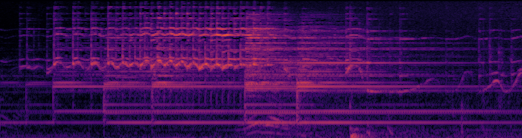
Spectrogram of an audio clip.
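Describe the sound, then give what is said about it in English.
A flexitone, a bendable metallic percussion instrument, gives off wobbling, warbling high metallic tones over a steady sustained ringing, swelling in the first half and then fading before a few last wavering notes. “First, there's the sound of a flexitone, a bendable metallic percussion instrument often used for cartoon sound effects.”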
